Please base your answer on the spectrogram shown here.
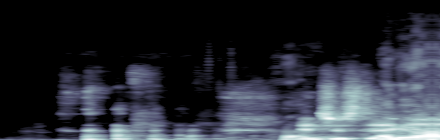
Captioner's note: laughing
